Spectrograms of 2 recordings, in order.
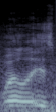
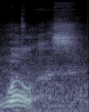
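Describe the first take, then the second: First: The name ends with an 'eez' sound. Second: The name ends with an 'iss' sound. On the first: This is the version commonly heard. "I'd always heard Willie's" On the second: This is the founder's own version. "the person who started the company pronounced it Willis"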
